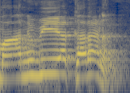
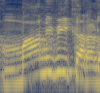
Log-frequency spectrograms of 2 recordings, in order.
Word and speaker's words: मानवीकरण: करण बोलते हैं ना मानवीय करण अब मानवीय करण का क्या होगा मानवीकरण मानवीकरण नहीं होता मानवीकरण होता है क्या होता है मानवीकरण अब यह जो अशुद्धि है वो क्या है यहां य की जरूरत थी क्या नहीं थी फिर भी क्या आ गया यह आ गया यह की जरूरत नहीं थी फिर भी यह आ गया तो यह जो अशुद्धि हुई है यह किसके कारण हुई है यहां पर य के कारण यहां क के कारण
